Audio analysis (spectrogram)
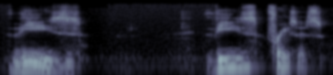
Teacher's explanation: the S makes a Z sound, like zebra. Z. You have a voice, you have vibration. Z. These.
